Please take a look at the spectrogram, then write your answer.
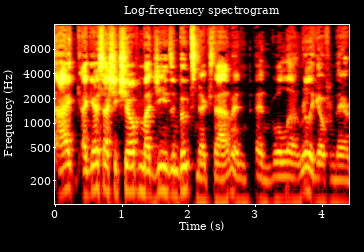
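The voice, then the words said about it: Texan accent. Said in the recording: “I'm from Texas ... I have to work on enunciating my words a little more clearly ... pull my accent out”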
